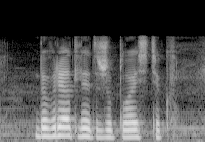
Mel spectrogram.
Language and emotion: Russian, neutral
